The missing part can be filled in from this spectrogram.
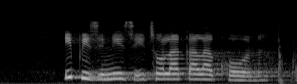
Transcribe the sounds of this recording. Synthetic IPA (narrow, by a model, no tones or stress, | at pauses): ib̥ʱizinisiːtʰɔlak̬ʼalakʰɔːna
